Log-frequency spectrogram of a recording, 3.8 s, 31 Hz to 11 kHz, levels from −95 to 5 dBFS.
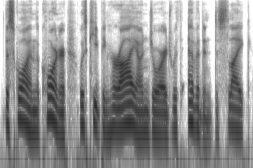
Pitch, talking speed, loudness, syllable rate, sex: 125 Hz, 220 wpm, -19 LUFS, 6.3 syllables/s, female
